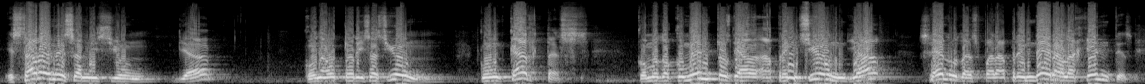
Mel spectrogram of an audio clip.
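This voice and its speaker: Speaking slowly in a very animated voice on the high side, a male pastor recounts scripture with emphatic rises and dramatic quoted voices, restarting and self-correcting frequently.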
